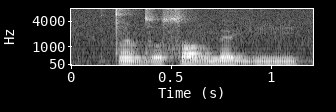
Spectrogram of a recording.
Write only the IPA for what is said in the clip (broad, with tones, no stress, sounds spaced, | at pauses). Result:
t ã˧ d o˧ s ɔ˦ n ɛ˧ j i˦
